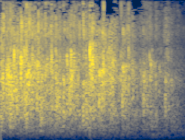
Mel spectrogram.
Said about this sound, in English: They did a great job on that, but I'm clapping for the resurrection. Amen. That's worth clapping about. Amen. Let's give it another round of applause.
